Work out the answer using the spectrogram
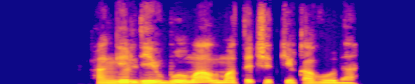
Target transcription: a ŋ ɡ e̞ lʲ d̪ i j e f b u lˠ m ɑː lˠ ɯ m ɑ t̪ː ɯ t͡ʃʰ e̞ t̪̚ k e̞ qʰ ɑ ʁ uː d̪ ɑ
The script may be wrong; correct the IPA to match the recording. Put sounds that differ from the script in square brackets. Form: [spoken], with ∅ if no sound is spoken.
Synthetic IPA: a ŋ ɡ e̞ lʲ d̪ i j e f b u lˠ m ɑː lˠ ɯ m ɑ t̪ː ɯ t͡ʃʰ e̞ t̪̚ k e̞ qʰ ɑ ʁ uː d̪ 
